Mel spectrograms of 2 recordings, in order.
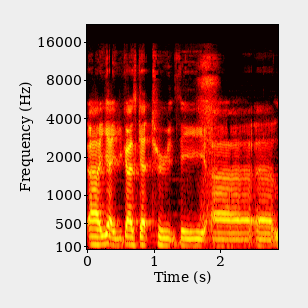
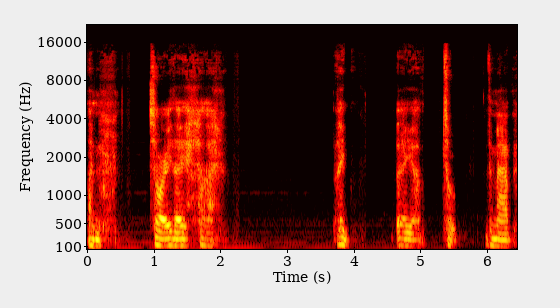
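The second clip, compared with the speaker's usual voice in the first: wheezing, wheezy voice. Narrator voicing a wounded curator lying covered in blood, wheezing out. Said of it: "he sort of wheezes out".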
